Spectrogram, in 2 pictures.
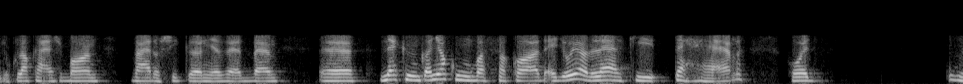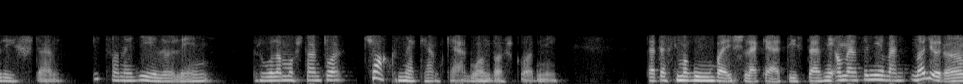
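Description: From start to finish, the speech carries tandem speech coding. The call passed through two speech codecs in a row, decoded and re-encoded at the border. The sound points to a low-rate mobile codec feeding a G.726-style ADPCM stage. Each stage compresses the errors left by the one before. Nothing survives above 3.8 kHz, so the speech sounds muffled. The stacked coding adds a rough, warbly texture throughout.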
